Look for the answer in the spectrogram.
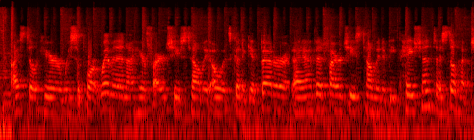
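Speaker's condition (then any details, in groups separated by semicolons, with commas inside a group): No condition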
